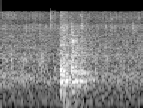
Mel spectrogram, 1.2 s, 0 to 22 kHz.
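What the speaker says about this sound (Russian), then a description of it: "Теперь жарим с картошкой еще минут 10." Onion and potatoes sizzle in a frying pan, a soft, steady hiss with a brief louder burst from a stir midway through, no voices.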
